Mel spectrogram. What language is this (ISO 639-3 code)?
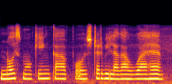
hin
